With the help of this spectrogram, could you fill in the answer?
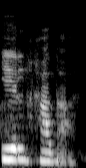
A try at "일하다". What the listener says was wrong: Exactly.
